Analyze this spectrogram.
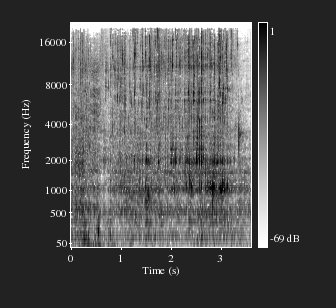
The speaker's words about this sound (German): Aber ich gebe noch ein bisschen Wasser hinzu, glaube ich, weil es muss noch ein bisschen matschiger werden.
